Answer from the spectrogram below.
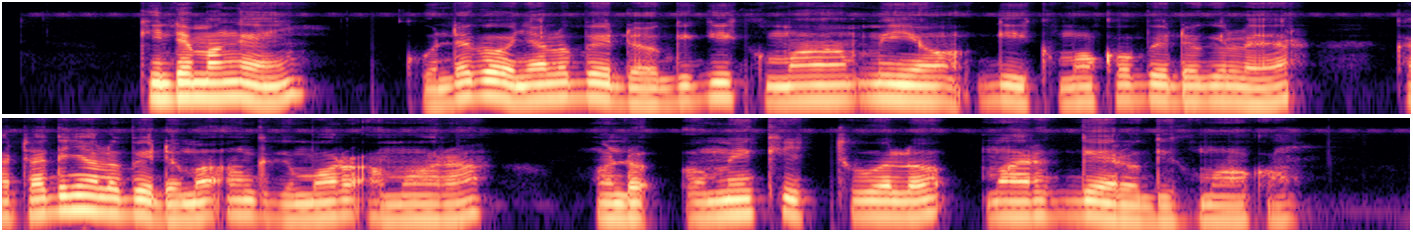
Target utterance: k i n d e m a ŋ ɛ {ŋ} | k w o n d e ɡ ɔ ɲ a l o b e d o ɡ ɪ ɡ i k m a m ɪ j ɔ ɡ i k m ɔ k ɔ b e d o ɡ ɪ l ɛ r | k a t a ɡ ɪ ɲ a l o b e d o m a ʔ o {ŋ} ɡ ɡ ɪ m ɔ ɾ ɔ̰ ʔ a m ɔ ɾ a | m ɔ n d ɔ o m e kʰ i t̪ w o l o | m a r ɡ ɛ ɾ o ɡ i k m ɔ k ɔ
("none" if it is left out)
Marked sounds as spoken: ɲ, ŋ

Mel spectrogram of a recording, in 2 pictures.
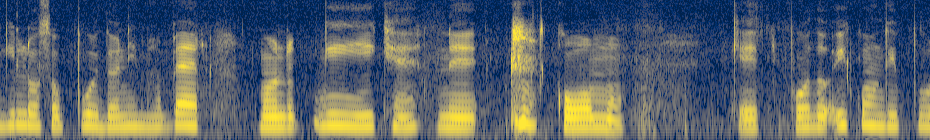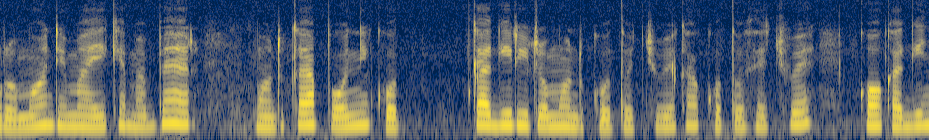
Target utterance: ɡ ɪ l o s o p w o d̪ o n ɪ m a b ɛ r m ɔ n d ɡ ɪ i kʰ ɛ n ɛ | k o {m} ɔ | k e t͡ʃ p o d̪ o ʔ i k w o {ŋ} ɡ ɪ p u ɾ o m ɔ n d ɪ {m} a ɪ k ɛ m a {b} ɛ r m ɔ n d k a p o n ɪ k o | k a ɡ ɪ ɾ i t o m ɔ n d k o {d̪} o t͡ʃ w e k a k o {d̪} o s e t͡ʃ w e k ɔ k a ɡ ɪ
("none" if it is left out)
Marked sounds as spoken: m, ŋ, m, b, t̪, t̪

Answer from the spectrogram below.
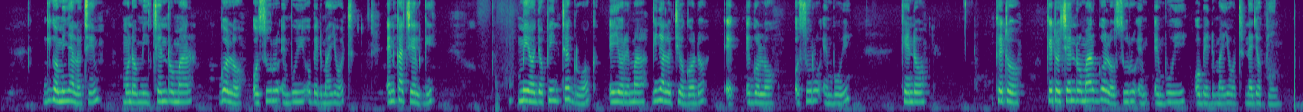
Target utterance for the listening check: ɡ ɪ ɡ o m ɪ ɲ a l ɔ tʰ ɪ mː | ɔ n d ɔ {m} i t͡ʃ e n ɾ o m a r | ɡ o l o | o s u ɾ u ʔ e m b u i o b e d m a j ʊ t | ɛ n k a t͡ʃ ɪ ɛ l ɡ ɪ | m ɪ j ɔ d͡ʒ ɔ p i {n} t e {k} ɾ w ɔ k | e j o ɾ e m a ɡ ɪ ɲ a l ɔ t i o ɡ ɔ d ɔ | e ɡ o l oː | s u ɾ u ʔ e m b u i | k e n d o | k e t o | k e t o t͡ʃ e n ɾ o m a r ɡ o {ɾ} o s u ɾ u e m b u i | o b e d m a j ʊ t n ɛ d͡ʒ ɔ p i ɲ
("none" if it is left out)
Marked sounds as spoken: m, ɲ, ɡ, l

